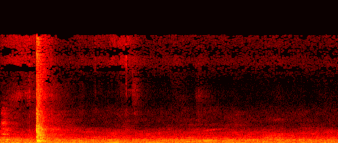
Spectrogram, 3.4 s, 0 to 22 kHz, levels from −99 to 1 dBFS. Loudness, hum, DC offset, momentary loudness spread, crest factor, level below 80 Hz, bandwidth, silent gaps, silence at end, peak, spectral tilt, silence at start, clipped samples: -42 LUFS; none; under 0.1%; 12 LU; 26 dB; -50 dBFS; 17 kHz; none; 0 s; -18 dBFS; -5 dB/octave; 0 s; under 0.1%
